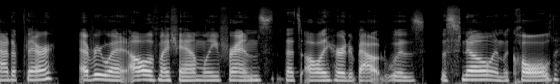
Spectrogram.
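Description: With an American accent, a woman of medium pitch speaks in a monotone, flat way. The recording is very clean with a silent background and a dry, close sound with no echo. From Salt Lake City, Utah. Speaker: executive producer of university TV. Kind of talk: casual chat.

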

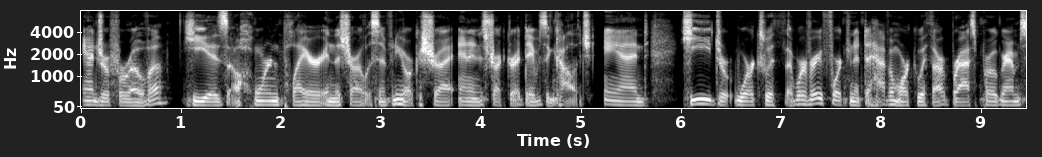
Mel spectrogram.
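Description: A man with an ordinary speaking voice talks at a fairly quick pace, medium in pitch, with fairly even intonation and hardly any pauses. The sound is dry and close with no echo, over a quiet background. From San Francisco Bay Area, California. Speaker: youth orchestra executive director. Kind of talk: radio interview.

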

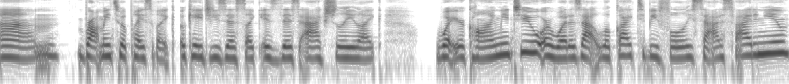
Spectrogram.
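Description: This woman has an unremarkable speaking voice, a fairly high pitch and an American accent, talking at a fairly quick pace with fairly even intonation. The recording is very clean with a silent background and a dry, close sound with no echo. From Texas. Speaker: nursing student. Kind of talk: casual chat.

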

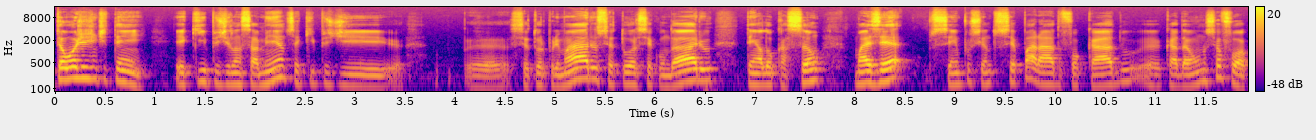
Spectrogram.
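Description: This very clean recording, with a silent background, has a man speaking at a moderate pace with fairly high pitch and ordinary pitch variation. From southern Brazil, Porto Alegre. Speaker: real estate company director. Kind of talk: podcast interview. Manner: halting, many repetitions.

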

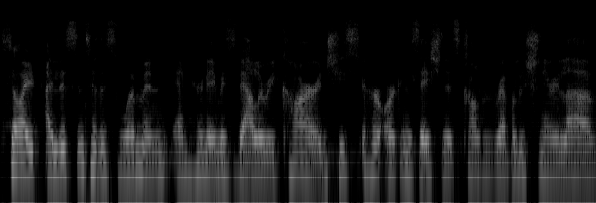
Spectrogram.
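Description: A woman with an American accent, very fast pace, fairly low pitch and monotone, flat intonation. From South Dakota, US (Lakota). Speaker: podcast host. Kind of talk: casual interview.

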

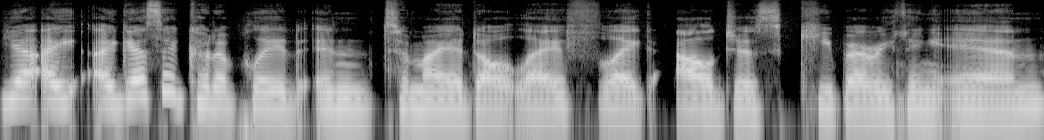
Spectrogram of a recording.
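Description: A woman with a plain, everyday voice speaks at a medium pitch and moderate pace, with ordinary pitch variation, very even loudness and hardly any pauses. The recording is very clean and dry, close with no echo, against a silent background. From Canada. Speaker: personal trainer. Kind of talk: casual interview.

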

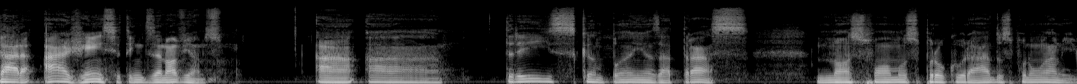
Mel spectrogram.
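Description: Speaking at a very slow pace with long, frequent pauses, a man with a São Paulo interior accent uses a fairly low pitch and fairly even intonation on a very clean recording with a silent background. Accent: Franca (São Paulo interior). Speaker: advertising and political marketing agency owner, volunteer group founder. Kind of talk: casual chat.

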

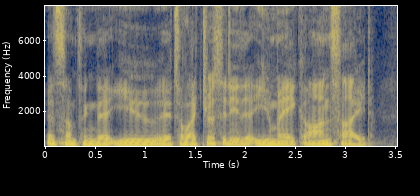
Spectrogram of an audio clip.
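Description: In a very clean recording with a silent background, a man with an American accent speaks at a moderate pace, his medium pitch, dark, mellow tone and ordinary pitch variation all clear. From Montana. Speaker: solar energy business owner. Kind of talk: radio interview. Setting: radio studio. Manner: hesitant, many fillers.

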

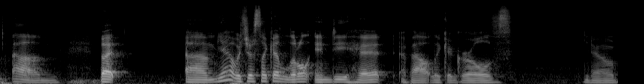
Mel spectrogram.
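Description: A man is speaking. His pace is moderate. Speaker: film podcast host. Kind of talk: casual chat.

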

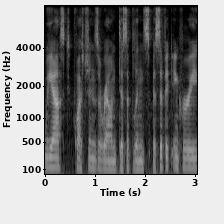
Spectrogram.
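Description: With a western Canadian accent, a man speaks at a moderate pace in a bright, sharp tone, keeping his intonation fairly even. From Campbell River, British Columbia, Canada. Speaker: theatre alliance leader. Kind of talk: interview. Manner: halting, many fillers.

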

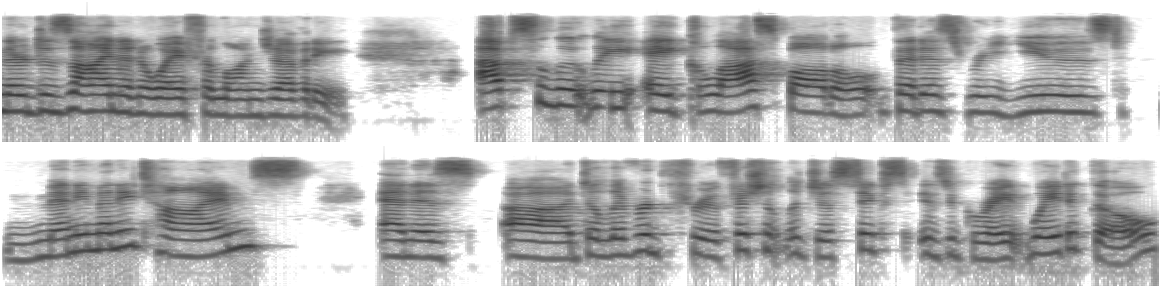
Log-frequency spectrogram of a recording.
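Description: A woman's normal speaking voice, fairly high in pitch, with ordinary pitch variation and a moderate pace. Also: very even loudness. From Canada. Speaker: nonprofit executive. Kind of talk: panel discussion. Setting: video call.

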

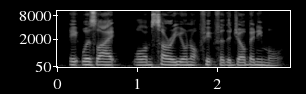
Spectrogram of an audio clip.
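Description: The speaker is a woman with a fairly low pitch. She talks in an Australian accent. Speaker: charity executive. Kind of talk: interview.

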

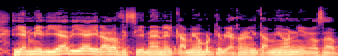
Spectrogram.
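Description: The speech runs at a very fast pace, with audible room echo. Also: man. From León, Guanajuato, Mexico. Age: 20s. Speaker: social media influencer. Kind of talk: casual interview.

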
